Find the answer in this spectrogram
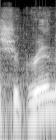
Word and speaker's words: chagrin: I've been mispronouncing chagrin. Oh, son of a bitch. That was like a harder emphasis on the fucking cha part. No, it's sha. Actually, let me double check because I'm going fucking crazy here.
